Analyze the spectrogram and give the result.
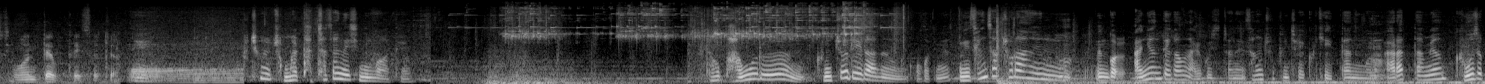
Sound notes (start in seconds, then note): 4.4 Eongol bells and Ashin bells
